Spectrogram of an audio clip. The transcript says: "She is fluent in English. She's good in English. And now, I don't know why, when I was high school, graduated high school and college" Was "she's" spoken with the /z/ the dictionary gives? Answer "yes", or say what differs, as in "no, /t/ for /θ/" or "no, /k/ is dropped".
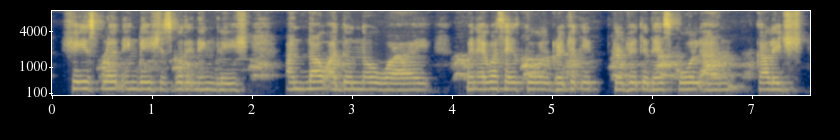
no, /s/ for /z/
